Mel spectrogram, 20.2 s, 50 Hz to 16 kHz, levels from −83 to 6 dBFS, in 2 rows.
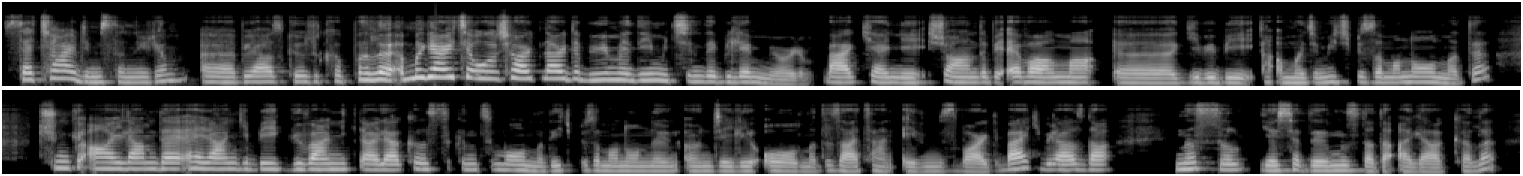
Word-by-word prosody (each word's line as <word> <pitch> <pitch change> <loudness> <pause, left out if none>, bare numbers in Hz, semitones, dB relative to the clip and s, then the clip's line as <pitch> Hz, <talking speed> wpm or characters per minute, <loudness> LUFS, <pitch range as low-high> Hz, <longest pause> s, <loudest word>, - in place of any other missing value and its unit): Seçerdim 270 - +1
sanırım, 190 +6 -3
eee, 190 -2 -1
biraz 200 0 0
gözü 205 0 -4
kapalı 255 +5 +4
ama 305 +6 +5
gerçi 365 0 +7
o 315 -1 +3
şartlarda 310 -2 +4
büyümediğim 250 -1 0
için 220 -3 0
de 200 -2 -2
bilemiyorum. 160 -10 -3
Belki, 180 +2 +2
hani, 175 -1 -1
şu 175 - 0
anda 185 0 +1
bir 175 - -2
ev 195 - +3
alma, 180 -1 +3 0.2
eee, 165 -1 0
gibi 175 +1 -3
bir 170 -1 -2 0.2
amacım 175 0 -3
hiçbir 190 0 -5
zaman 180 +1 -2
olmadı. 190 - -2 0.4
Çünkü 260 -1 -1
ailemde 235 -1 +2
herhangi 230 -3 0
bir 225 0 0
güvenlikle 215 0 0
alakalı 200 +2 +2
sıkıntım 205 -2 -9
olmadı, 170 -4 -2
hiçbir 175 0 -9
zaman 170 -2 -4
onların 160 0 -4
önceliği 160 0 -3
o 170 - -1
olmadı. 155 +1 -4
Zaten 155 -1 -2
evimiz 155 +1 -7
vardı, 145 -1 0
belki 235 0 +3
biraz 200 -1 +2
da 195 0 +2 0.4
nasıl 215 -3 -2
yaşadığımızla 175 -2 0
da - - -1
alakalı. 145 +1 -3
190 Hz, 155 wpm, -23 LUFS, 170-230 Hz, 0.4 s, gerçi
